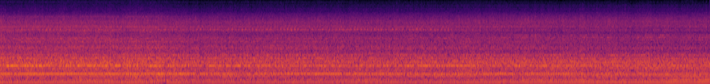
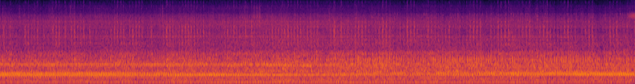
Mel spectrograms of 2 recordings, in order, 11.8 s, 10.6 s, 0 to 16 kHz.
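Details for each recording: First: One-inch slot drill in cast iron, slowed from about 500 to 200 RPM: steady, low machine hum with a faint, even tone and no chatter or squeal. Smooth milling cut. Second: Woodruff cutter slotting a malleable/cast iron base, full depth, spindle at about 500 RPM versus the chart's 267 RPM for a one-inch slot drill: steady metallic ring over rough buzzing cutting, chatter from excessive speed.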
